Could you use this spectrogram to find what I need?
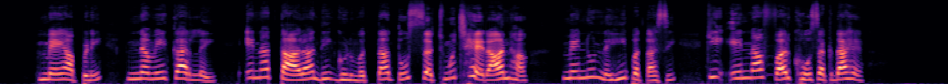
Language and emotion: Punjabi, surprised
